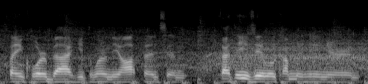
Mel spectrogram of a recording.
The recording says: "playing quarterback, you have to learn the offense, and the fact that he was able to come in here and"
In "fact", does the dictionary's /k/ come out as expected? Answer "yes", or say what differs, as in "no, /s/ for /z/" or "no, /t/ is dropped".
no, /k/ is dropped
